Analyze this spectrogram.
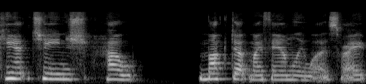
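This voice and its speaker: A woman speaks in a high voice with flat, monotone intonation. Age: 60s. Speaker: podcast guest. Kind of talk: interview.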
